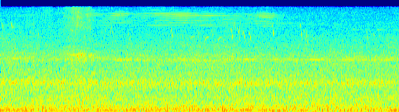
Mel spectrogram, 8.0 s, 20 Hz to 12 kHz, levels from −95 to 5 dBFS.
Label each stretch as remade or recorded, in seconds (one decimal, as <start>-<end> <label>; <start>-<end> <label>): 0.0-8.0 recorded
